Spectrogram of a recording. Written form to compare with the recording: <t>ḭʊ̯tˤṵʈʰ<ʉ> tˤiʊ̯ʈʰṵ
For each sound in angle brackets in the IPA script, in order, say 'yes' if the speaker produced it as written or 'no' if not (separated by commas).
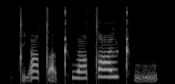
yes, no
